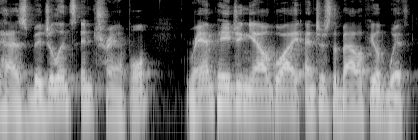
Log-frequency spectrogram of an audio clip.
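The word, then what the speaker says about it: Yao Guai: Hey, so we got a rampaging Yao-Guai. Okay, that is how you pronounce it. Yes. All right. It's a Yao-Guai.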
